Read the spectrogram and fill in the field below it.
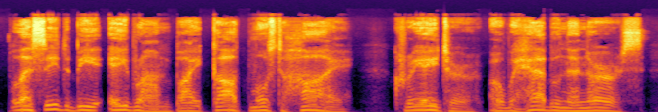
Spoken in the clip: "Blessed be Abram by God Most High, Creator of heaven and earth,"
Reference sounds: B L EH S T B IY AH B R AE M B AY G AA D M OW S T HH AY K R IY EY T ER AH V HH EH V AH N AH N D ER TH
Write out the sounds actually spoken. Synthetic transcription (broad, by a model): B L EH S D B IY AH B R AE M B AY G AA D M OW S T HH AY K R IY EY T ER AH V HH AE B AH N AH N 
